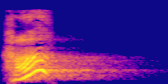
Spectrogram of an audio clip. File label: confused; smite; rama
